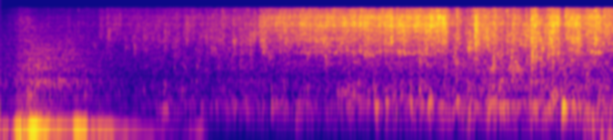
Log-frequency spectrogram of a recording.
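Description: A tap runs steadily into a sink, water splashing as a boy washes his hands at home, preceded by a brief low rumble; no one speaks.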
